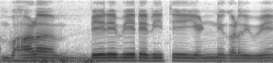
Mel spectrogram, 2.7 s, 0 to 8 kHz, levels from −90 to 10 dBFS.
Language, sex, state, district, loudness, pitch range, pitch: Kannada, male, Karnataka, Koppal, -16 LUFS, 130-140 Hz, 135 Hz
